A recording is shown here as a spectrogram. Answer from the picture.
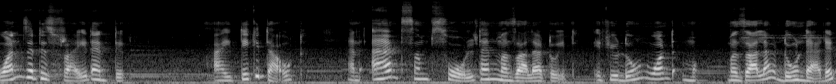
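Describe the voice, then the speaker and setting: With a Keralan accent, a woman of medium pitch speaks at a moderate pace with very wide pitch swings over noticeable background noise. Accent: Indian English (Malayali). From India, Kerala. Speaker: home cook. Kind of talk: cooking tutorial.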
